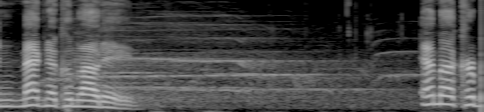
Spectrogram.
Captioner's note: audience cheers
